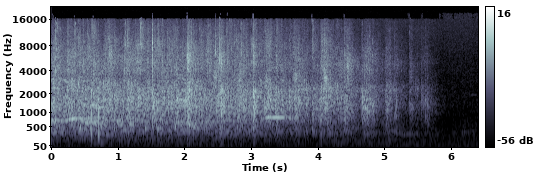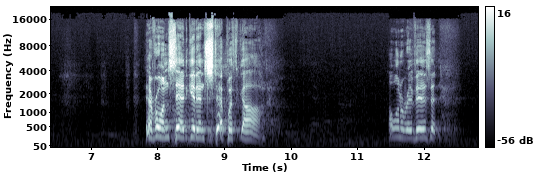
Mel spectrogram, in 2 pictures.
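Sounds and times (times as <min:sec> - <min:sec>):
audience clapping hands: 0:00.0 - 0:06.0
speech: 0:07.9 - 0:09.7, 0:11.6 - 0:12.4.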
